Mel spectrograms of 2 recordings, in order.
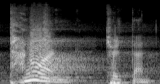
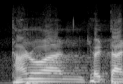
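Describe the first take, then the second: First: It is said forcefully, with crisp accent. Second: It is said flatly, without punch.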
